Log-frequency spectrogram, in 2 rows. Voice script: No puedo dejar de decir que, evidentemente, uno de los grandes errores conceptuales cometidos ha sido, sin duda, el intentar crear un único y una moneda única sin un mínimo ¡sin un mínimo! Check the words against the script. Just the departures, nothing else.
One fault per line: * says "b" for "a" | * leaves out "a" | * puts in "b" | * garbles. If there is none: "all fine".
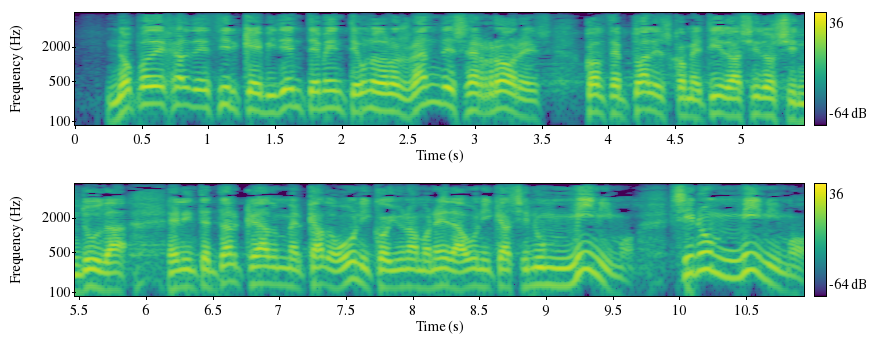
* puts in "mercado"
